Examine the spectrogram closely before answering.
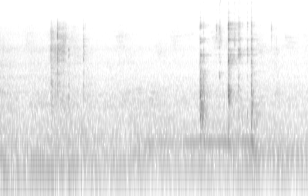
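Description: A steel spoon lightly clinking and scraping against a glass jar as thick chutney is spooned in: one light clink about a second in, then a quick cluster of clinks about four to five seconds in.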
